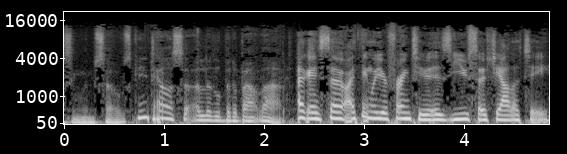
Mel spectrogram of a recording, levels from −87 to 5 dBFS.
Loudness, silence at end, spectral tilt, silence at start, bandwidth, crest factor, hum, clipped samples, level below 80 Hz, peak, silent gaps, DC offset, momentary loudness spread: -13 LUFS; 0 s; -6 dB/octave; 0 s; 14.5 kHz; 12 dB; none; under 0.1%; -30 dBFS; 0 dBFS; none; under 0.1%; 6 LU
